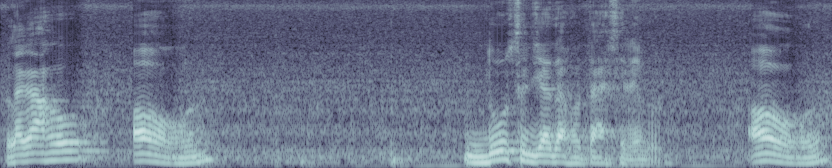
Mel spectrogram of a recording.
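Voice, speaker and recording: A man teaching an English grammar lesson in Hindi, speaking slowly and repeating words while he writes them out. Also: mid-range voice, expressive, warm tone. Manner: slow, drawn-out, repeats words while writing on a board. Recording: echoey room, faint background noise.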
